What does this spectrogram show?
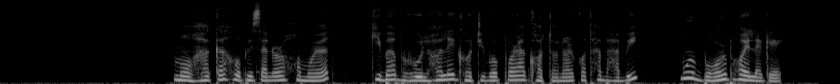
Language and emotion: Assamese, fearful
